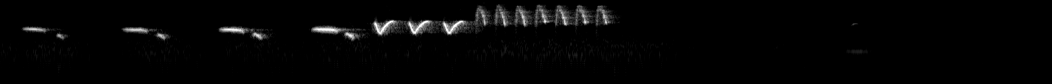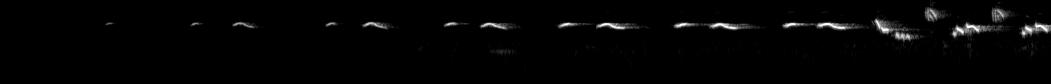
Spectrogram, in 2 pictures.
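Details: Long early-morning nightingale sequence: falling whistled slurs, swooping notes and a dense high rattle, a pause, then soft notes building into a louder, faster string of double notes ending in a harsh jumbled flourish.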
